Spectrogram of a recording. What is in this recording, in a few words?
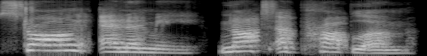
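Voice encounter fear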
